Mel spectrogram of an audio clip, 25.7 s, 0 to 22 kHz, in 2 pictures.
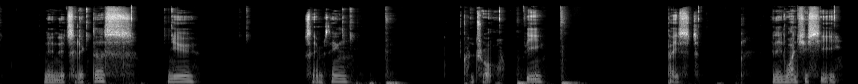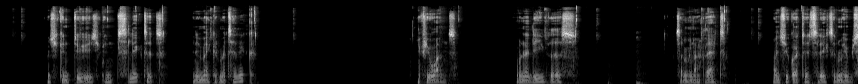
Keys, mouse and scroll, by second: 1.3 click, 2.5 click, 2.9 middle drag, 3.6 click, 8.7 middle click, 13.1 click, 14.1 click, 16.1-17.3 drag, 21.1 click.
